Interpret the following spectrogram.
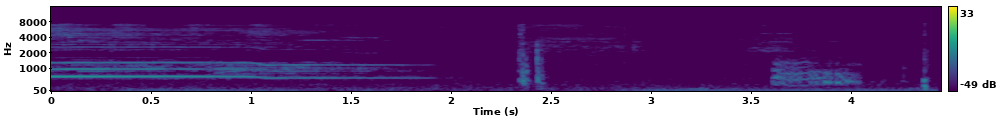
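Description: A man's voice holding the last sung note of a song, fading out over about two seconds. Then two faint quick clicks and a brief soft rustle.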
